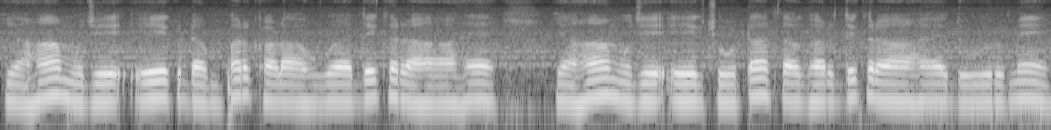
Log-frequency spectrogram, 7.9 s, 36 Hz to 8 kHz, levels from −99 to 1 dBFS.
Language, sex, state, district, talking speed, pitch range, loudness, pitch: Hindi, male, Madhya Pradesh, Katni, 150 wpm, 120-140 Hz, -16 LUFS, 125 Hz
